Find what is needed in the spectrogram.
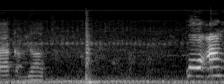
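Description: Speech trails off, leaving a short pause filled with a low steady background hum, a faint thin high tone and a single soft knock about a second in. Speech resumes near the end.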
